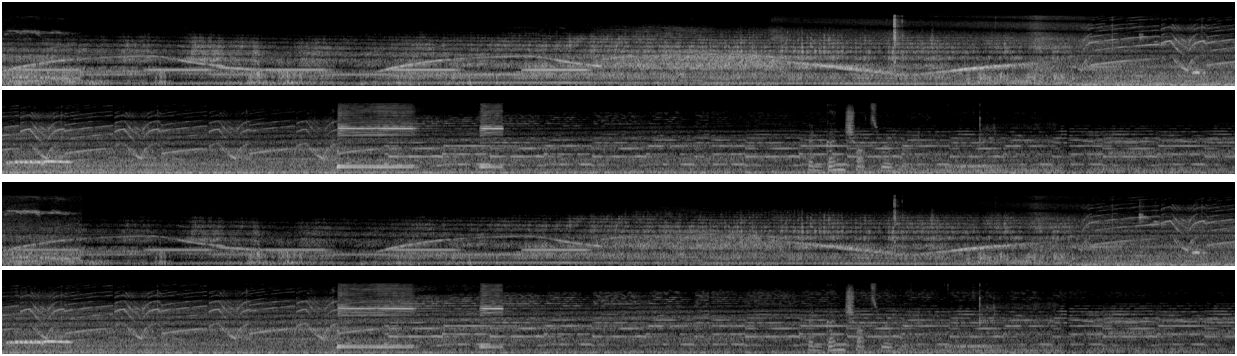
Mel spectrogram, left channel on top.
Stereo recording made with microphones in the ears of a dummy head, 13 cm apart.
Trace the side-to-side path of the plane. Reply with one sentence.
You can hear the plane move to the right.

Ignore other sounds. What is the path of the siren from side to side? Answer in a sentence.
In this clip you hear the siren move from left to right.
